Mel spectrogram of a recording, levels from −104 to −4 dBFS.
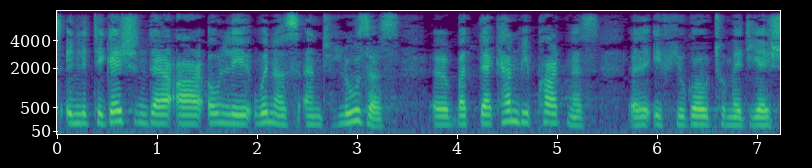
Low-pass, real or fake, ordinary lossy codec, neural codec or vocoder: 7.2 kHz; real; Opus, 64 kbps; none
